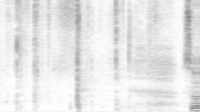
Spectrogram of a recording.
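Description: Oracle cards being handled as one card is drawn from the deck: light card-stock rustling and a few small ticks. A word of speech comes in near the end.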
